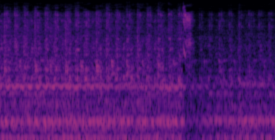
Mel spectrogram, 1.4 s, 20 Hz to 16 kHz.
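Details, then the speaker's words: 2016 Range Rover Evoque at idle during a pre-purchase inspection, hood open: light, quick ticking over a quiet, steady idle; possibly normal like four-cylinder Mercedes, but unconfirmed, with no smoke or leaks seen. Ticking at idle. "and mercedes with the four surrenders with this kind of ticking noise which apparently might be normal"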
